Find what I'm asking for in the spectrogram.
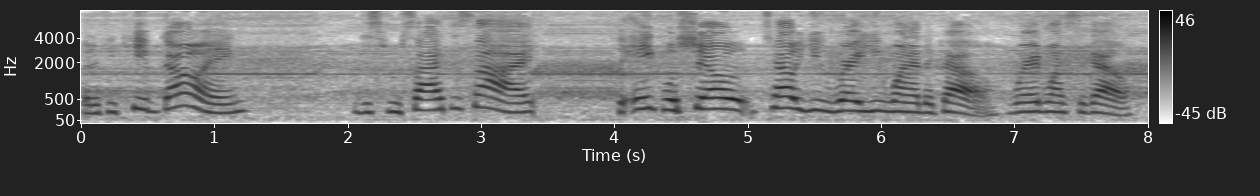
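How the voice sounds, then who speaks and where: Someone talks at a fairly slow pace with lively intonation against noticeable background noise. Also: woman, fairly high pitch for a woman. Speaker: crafts video maker. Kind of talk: tutorial. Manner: loud.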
